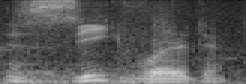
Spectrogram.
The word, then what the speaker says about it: Siegward: To your va- I remember that his name means something like... there's something to do with victory, because Sieg. But every time he says his own name, he pronounces as Siegward.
